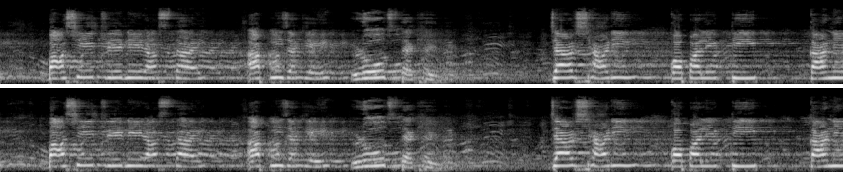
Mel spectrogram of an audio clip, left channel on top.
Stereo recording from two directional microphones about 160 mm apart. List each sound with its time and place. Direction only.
0.5 s a woman's voice: 25° left (ahead or behind)
5.5 s a woman's voice: 25° left (ahead or behind)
